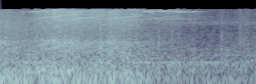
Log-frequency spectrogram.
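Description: A sword strikes with a sharp, crackling burst.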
